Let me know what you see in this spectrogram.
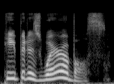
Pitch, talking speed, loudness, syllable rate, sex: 230 Hz, 210 wpm, -14 LUFS, 5.7 syllables/s, female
